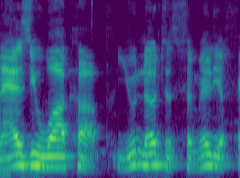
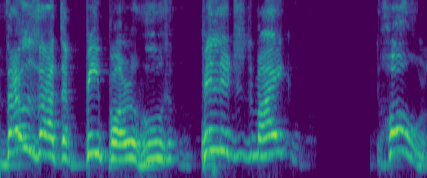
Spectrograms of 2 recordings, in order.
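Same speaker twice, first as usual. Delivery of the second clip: bellowing, much higher and louder; 14 semitones higher, 4 dB louder than usual. In a tabletop game, CJ points at the players and accuses them: CJ bellowing. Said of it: "bellows through his gods and yells".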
